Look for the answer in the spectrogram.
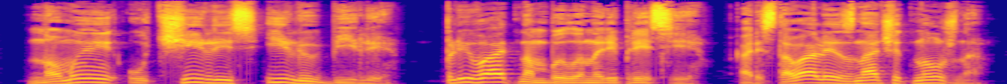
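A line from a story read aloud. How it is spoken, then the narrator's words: Speaking loudly. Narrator (Russian): говорил Никитич громко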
